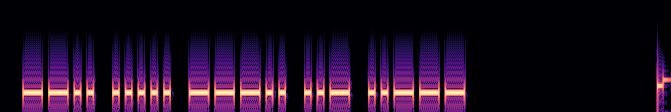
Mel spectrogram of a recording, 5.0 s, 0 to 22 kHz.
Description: Morse code, heard as a keyed tone, about 25 wpm, 700 Hz. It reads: Z58U2
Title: Code Groups - 5 Letter:Numbers - 25wpm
